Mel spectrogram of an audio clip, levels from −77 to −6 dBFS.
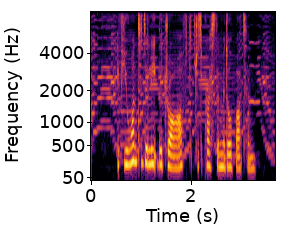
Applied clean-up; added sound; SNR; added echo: none; Harmonica; 14 dB; none.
